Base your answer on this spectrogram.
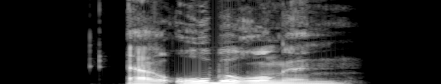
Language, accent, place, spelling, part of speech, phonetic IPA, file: German, Germany, Berlin, Eroberungen, noun, [ɛɐ̯ˈʔoːbəʁʊŋən], De-Eroberungen.ogg
- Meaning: plural of Eroberung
